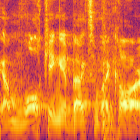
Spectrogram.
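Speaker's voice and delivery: usual speaking voice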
